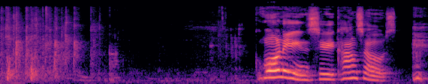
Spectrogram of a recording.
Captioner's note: applause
